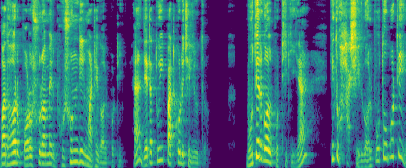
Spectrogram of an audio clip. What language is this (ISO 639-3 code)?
ben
